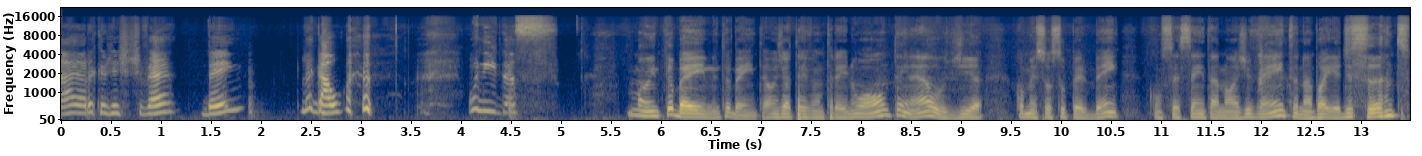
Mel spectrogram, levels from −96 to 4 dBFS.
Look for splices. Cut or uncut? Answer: uncut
